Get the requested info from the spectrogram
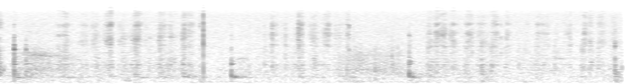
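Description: A hand carving gouge making short, quick cuts into a wooden bear figure to add hair texture: quiet, irregular little scratches and ticks of the blade in the wood.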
